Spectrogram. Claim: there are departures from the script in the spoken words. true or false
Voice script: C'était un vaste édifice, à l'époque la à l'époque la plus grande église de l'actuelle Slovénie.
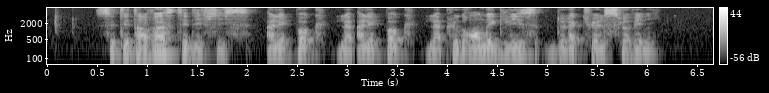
false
